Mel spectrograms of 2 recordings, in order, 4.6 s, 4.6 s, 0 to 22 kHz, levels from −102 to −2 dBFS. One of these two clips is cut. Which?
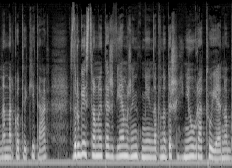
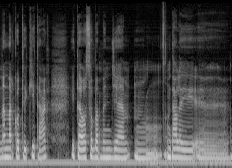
first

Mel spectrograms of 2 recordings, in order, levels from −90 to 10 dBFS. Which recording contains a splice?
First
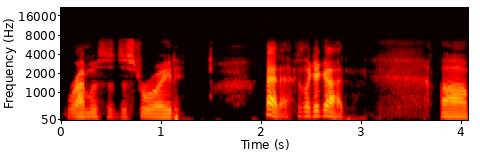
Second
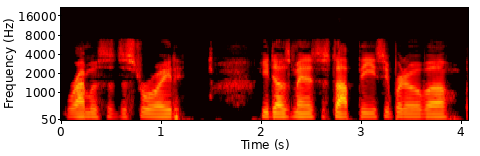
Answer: first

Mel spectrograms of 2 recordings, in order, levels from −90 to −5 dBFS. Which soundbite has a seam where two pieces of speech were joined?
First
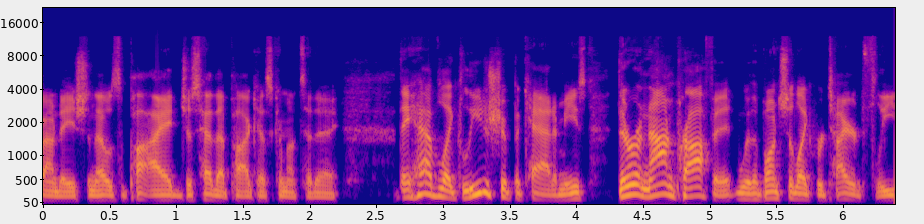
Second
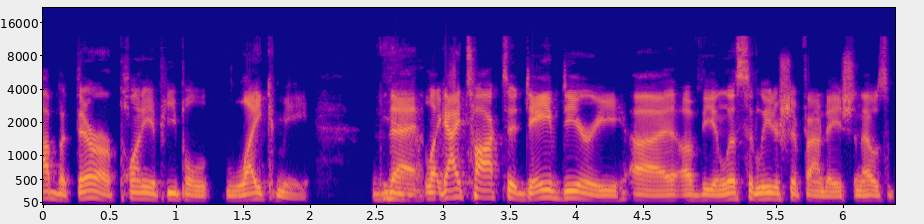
first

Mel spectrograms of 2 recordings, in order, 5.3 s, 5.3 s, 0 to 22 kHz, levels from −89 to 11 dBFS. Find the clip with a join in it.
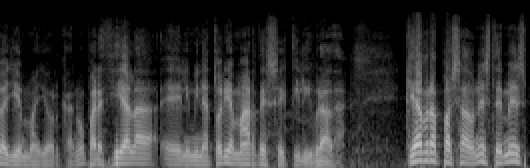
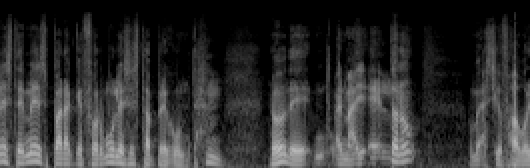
second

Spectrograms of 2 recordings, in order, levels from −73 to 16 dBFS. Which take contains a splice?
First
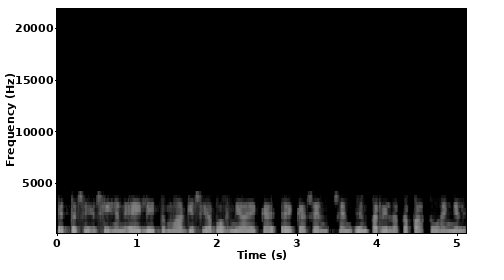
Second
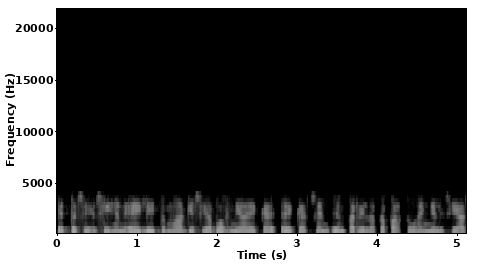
second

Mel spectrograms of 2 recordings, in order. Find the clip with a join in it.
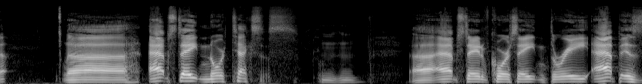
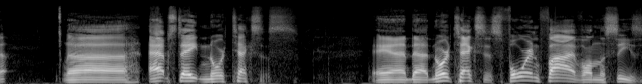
first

